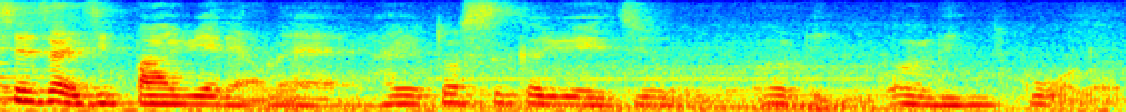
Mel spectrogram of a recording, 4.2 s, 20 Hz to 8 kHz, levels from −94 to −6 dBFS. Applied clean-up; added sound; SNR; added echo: none; Bowed string instrument; 13 dB; none.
